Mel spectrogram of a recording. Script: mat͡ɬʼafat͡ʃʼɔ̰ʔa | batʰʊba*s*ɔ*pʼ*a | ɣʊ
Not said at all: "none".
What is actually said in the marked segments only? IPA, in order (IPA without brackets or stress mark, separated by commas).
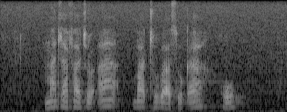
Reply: s, kʼ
